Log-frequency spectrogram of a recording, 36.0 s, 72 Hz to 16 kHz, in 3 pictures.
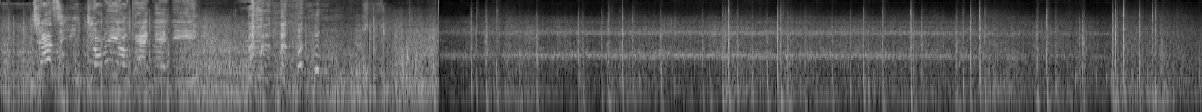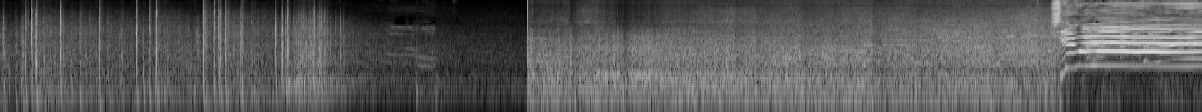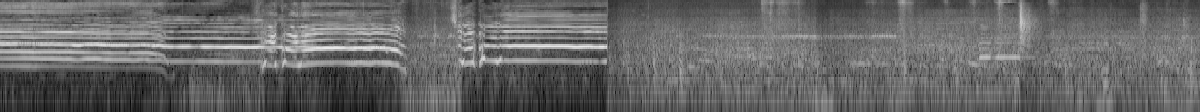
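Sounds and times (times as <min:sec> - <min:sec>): fireworks cracking and popping: 0:00.0 - 0:15.7, 0:23.4 - 0:36.0.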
